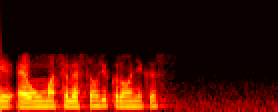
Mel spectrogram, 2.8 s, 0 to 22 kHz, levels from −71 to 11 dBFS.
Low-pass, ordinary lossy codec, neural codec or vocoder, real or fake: 3.6 kHz; MP3, 32 kbps; none; real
